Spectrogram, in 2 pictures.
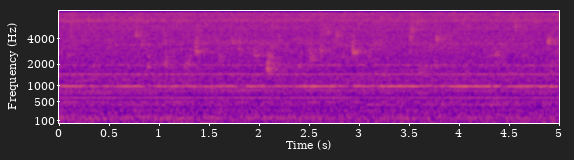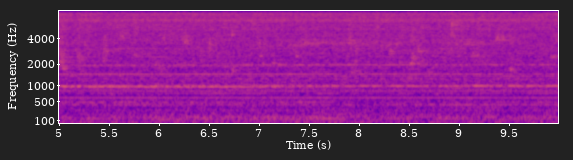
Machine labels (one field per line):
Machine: pump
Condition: normal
